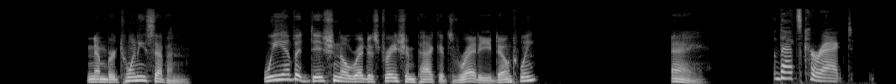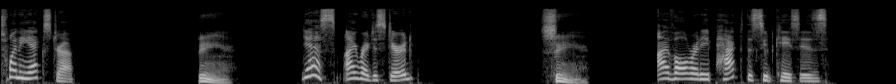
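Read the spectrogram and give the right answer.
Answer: A: That's correct. 20 extra.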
